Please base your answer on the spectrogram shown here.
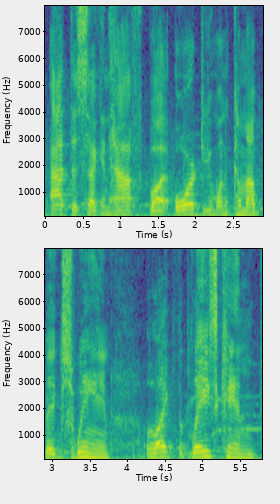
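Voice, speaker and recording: A man doing excitable, rambling color commentation on a football game. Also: fairly high pitch, unhurried. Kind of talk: live sports commentary.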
